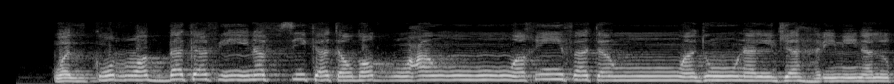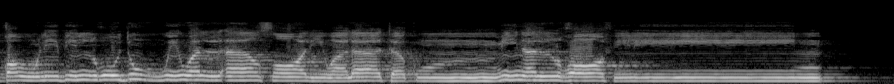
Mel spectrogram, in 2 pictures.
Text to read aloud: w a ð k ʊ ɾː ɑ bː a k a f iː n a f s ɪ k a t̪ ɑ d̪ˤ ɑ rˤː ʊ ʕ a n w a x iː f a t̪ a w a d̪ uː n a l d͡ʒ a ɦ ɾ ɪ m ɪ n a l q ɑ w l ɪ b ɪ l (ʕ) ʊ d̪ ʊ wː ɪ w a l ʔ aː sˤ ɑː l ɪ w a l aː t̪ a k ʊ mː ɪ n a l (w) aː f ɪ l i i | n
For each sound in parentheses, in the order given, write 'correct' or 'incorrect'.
incorrect: ɣ, incorrect: ɣ

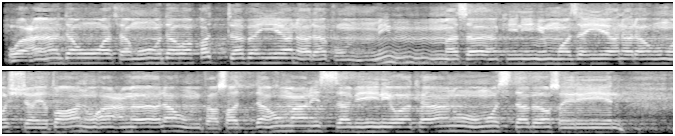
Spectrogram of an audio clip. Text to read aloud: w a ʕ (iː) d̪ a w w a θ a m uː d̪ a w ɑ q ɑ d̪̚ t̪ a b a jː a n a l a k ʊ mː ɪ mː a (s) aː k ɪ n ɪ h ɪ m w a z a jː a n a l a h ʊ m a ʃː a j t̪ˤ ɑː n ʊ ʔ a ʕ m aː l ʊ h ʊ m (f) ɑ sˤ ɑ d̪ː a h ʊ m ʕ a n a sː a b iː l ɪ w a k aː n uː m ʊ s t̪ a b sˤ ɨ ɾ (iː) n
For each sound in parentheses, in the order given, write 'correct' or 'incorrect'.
incorrect: aː, correct, correct, correct

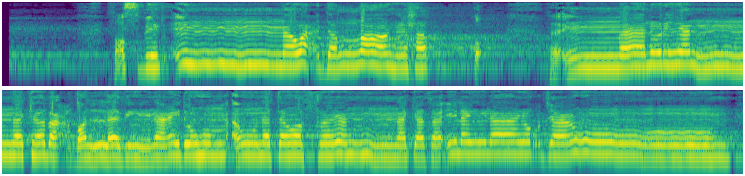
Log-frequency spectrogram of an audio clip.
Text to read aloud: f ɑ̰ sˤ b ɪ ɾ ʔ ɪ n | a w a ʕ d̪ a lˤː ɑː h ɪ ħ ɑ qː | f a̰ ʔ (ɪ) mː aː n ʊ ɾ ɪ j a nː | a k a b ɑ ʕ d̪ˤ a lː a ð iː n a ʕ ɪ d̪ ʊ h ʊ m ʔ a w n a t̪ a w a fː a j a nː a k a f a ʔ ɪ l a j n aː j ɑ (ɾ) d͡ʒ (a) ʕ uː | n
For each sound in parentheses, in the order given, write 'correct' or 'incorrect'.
correct, correct, correct

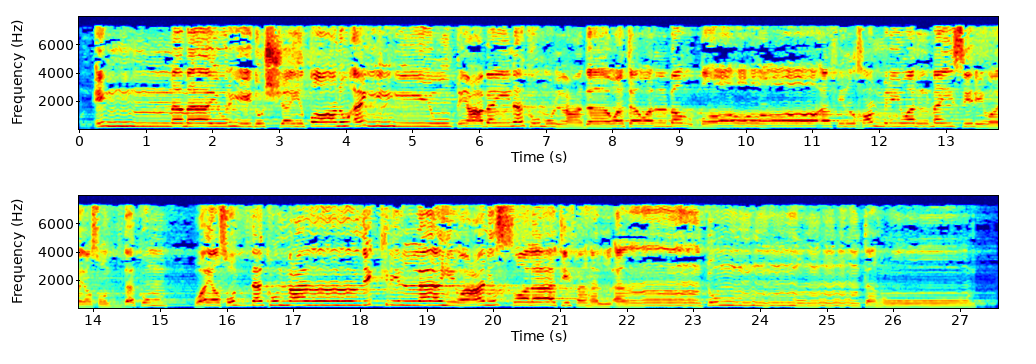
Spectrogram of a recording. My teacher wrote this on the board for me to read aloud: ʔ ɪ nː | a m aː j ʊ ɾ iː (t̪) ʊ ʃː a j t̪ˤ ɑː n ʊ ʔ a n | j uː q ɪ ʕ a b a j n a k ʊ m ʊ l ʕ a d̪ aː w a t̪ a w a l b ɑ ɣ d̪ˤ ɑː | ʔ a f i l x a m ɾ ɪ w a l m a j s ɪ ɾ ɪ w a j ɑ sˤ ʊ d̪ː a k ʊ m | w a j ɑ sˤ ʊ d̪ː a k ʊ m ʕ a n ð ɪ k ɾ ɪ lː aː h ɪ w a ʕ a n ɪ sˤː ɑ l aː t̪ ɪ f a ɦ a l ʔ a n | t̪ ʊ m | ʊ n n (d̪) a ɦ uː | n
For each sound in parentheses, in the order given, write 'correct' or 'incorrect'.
incorrect: d̪, incorrect: t̪

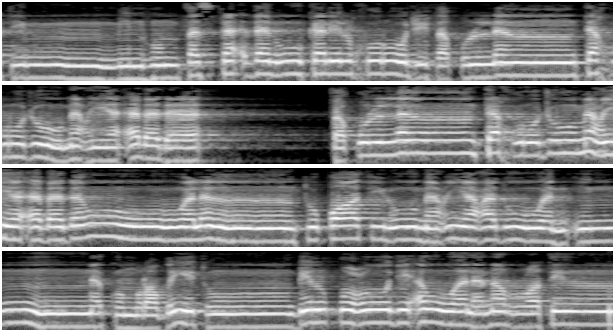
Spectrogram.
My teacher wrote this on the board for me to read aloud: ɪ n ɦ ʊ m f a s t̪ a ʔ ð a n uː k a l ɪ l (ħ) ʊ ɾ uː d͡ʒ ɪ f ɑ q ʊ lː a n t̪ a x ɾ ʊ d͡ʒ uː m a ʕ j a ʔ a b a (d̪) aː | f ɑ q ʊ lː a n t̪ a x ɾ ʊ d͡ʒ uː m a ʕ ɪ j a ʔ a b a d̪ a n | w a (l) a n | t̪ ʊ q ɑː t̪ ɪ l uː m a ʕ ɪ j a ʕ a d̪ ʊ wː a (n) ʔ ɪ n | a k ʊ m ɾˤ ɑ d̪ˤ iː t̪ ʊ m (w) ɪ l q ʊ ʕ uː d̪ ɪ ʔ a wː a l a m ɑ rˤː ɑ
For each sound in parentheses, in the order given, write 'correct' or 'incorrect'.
incorrect: x, correct, correct, correct, incorrect: b

